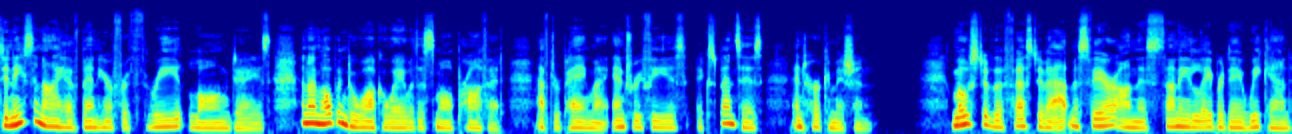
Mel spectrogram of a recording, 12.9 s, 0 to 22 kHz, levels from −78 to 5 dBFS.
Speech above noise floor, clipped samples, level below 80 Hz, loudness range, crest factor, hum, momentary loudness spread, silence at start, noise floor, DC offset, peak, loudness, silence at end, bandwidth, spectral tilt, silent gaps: 40 dB; under 0.1%; -62 dBFS; 6 LU; 18 dB; none; 14 LU; 0 s; -61 dBFS; under 0.1%; -4 dBFS; -21 LUFS; 0 s; 15.5 kHz; -6 dB/octave; none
